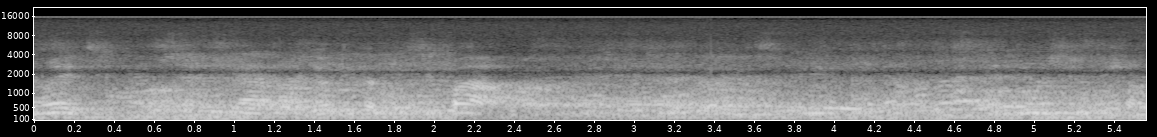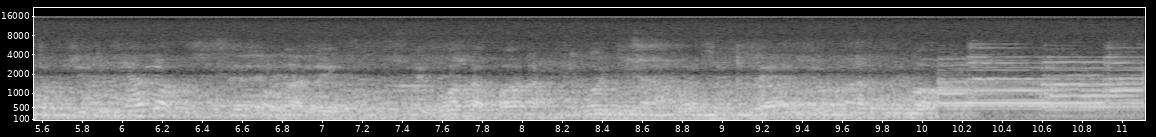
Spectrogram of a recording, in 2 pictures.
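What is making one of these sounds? Elderly men talk calmly together close by.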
